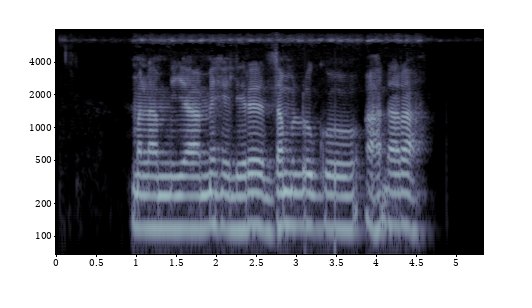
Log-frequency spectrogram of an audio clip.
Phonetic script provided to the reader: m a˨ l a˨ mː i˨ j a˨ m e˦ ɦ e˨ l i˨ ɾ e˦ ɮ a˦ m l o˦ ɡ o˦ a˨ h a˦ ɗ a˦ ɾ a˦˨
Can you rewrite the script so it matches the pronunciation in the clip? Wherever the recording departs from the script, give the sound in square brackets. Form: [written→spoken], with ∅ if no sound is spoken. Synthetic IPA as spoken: m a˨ l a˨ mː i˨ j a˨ m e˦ ɦ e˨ l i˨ ɾ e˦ ɮ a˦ m l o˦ ɡ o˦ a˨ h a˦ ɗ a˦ ɾ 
